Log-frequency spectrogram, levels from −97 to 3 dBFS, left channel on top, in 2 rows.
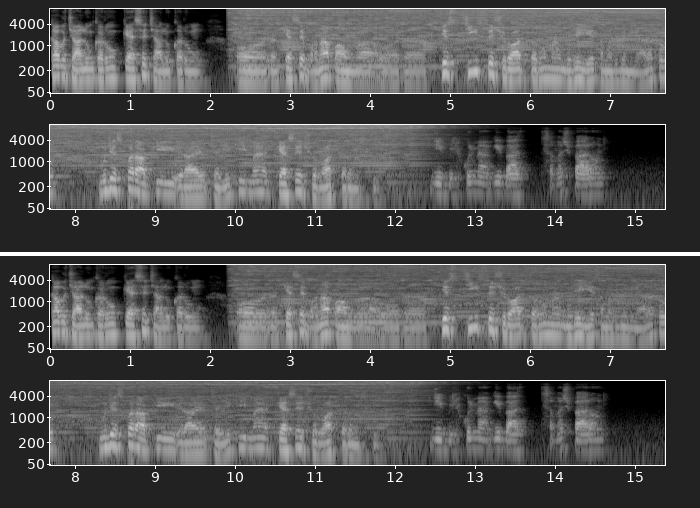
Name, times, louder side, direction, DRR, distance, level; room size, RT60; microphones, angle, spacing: voice 1, 0.0-1.9 2.3-7.7 8.3-11.8, left 2 dB, 70° left, 1.3 m, -33 dB
sound 1, 2.2-12.8, left 8 dB, 45° left, 0.9 m, -34 dB
voice 2, 12.4-13.6 13.8-14.6, right 1 dB, 20° right, 2.7 m, -40 dB
7.1 x 3.6 x 4.7 m
head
